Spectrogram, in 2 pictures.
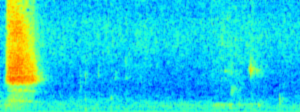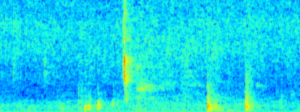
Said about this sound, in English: Sipping some coffee, man.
